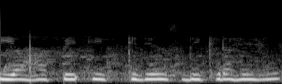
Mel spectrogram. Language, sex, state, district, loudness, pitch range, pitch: Hindi, female, Bihar, Araria, -16 LUFS, 225-240 Hz, 230 Hz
